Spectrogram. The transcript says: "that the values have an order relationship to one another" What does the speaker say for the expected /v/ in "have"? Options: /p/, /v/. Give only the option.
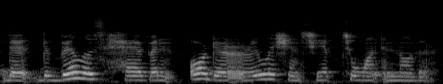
/v/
